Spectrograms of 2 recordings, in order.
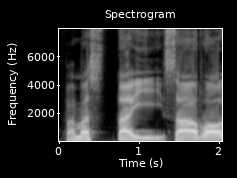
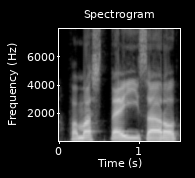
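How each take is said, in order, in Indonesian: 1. Vokal di tengah adalah bunyi 'ai' yang lembut dan mudah. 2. Vokal di tengah condong ke bunyi 'ei'. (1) "tapi mudah saja" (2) "Jangan sampai condong ke e, jangan sampai dibaca"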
